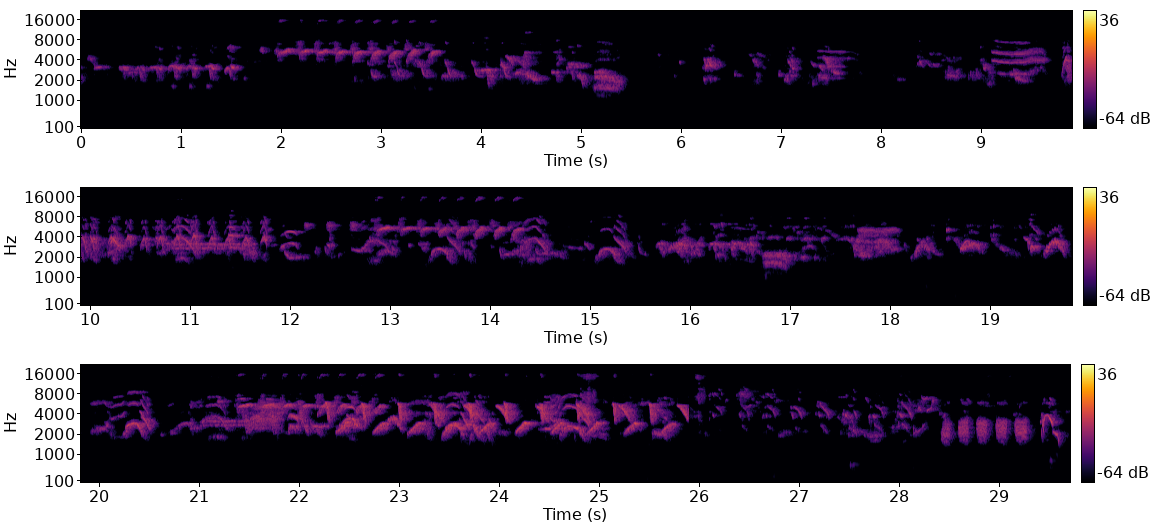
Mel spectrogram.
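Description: Songbirds chirping and singing in fast trills and twittering phrases, nearly without pause, over a completely clean background with no water or wind noise.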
